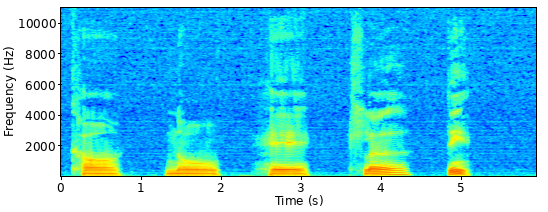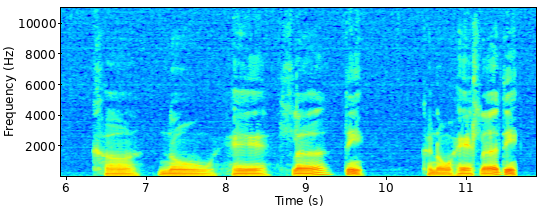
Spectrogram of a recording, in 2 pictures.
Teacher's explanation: Between the E and the L, toward the end of the word, there'll be a faint H sound as well.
